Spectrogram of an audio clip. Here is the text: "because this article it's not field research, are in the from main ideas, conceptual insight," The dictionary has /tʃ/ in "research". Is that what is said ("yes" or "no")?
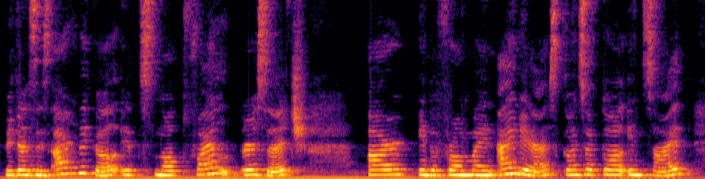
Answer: yes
